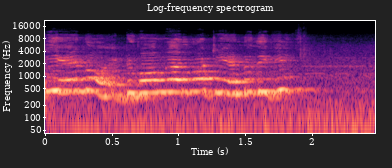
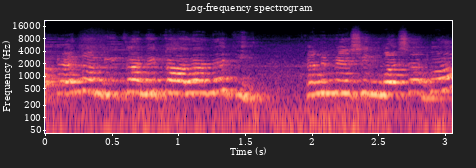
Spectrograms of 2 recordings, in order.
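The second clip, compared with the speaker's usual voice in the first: ordinary talk, nothing marked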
